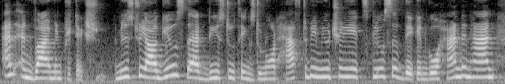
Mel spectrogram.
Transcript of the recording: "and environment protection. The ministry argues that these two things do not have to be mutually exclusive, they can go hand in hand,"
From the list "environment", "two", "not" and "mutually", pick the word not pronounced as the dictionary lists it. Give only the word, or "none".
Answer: environment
